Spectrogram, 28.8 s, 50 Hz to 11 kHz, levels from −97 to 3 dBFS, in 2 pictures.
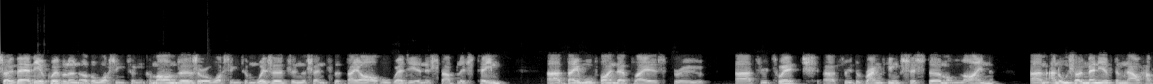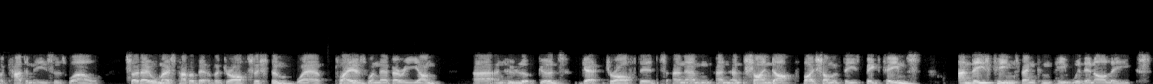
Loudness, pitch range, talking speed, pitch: -19 LUFS, 105-130 Hz, 190 wpm, 115 Hz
